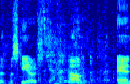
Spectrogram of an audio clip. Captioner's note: audience laughs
